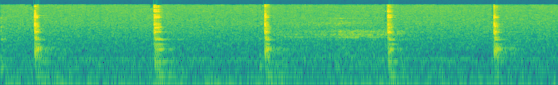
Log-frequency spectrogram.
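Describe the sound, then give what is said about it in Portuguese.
A clock ticks steadily, five crisp clicks spaced about half a second apart, fairly quiet against a faint background hiss, with no voices. “Alguns até mesmo poderiam dizer o tirano relógio.”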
